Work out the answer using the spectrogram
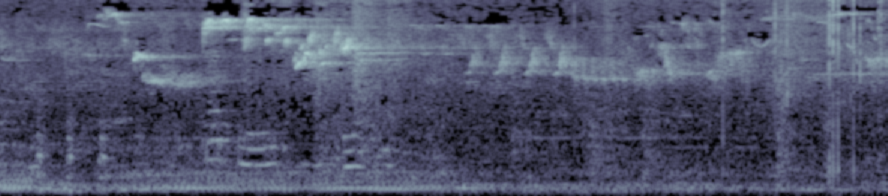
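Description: Birds chirping with high, thin calls that slide in pitch, most of them in the first three seconds, over a steady low hum.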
